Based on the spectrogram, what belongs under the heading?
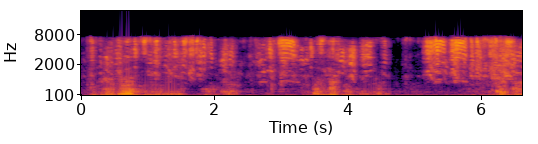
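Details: Several zebra finches in an aviary give high, nasal chattering calls in uneven bursts separated by short gaps, over low-pitched rumbling background noise.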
